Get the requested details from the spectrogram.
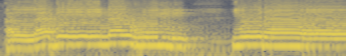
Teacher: Rohnya kita panjangkan. Itu namanya mat wajib. Mat wajib mutasil. Wajib dibaca 6 ketukan.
